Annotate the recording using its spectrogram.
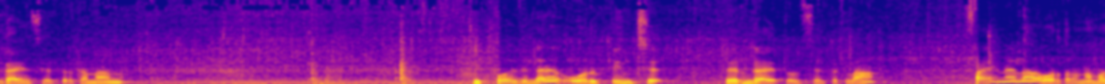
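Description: Chopped tomatoes and dried red chillies sizzling in hot oil in a non-stick kadai as they are stirred with a spatula, one sharp tap about three seconds in.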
